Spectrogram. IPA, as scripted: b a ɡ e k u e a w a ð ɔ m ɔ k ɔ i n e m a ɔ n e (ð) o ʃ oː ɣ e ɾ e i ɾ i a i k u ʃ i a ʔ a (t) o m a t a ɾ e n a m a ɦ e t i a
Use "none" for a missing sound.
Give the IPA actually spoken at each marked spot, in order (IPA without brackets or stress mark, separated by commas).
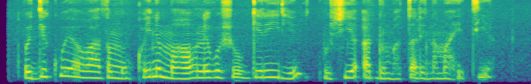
ɣ, d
